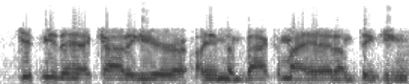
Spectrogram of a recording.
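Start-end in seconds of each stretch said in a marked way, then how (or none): 0.1-1.2 acted, frantic, panicked, freaking-out cry. Retelling being locked in a moving bus compartment: imitating own panicked yell. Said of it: "I am freaking out, like, banging on the bus".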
